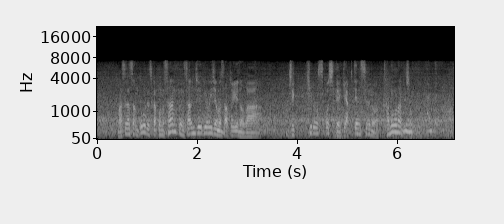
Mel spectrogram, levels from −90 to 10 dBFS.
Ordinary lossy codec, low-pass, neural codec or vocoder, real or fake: none; 7.2 kHz; codec, 44.1 kHz, 7.8 kbps, Pupu-Codec; fake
